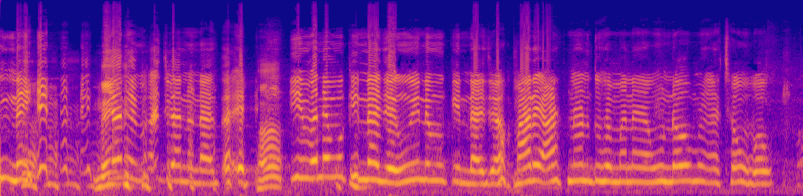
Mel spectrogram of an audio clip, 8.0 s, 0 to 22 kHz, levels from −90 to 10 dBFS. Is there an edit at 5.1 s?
yes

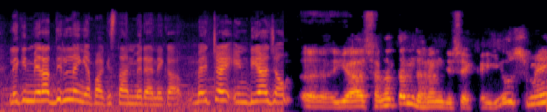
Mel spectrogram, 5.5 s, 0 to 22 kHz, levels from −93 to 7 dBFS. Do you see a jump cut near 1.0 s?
no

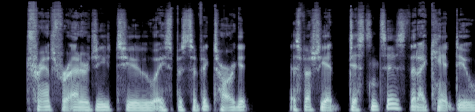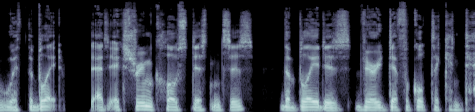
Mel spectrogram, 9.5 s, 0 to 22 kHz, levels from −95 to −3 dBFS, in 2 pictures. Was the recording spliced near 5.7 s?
yes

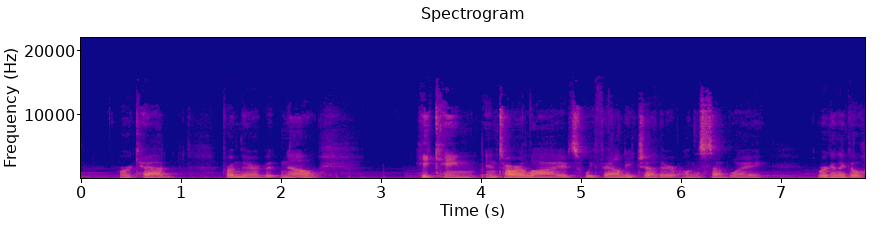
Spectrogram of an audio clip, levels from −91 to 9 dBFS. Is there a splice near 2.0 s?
yes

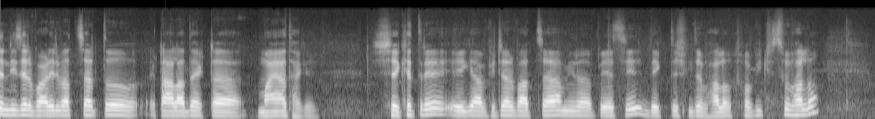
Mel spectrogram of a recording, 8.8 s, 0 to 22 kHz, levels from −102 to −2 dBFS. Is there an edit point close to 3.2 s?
no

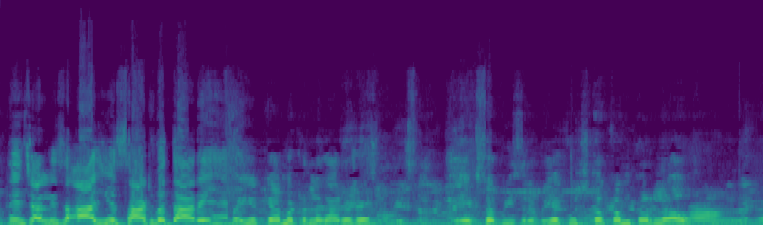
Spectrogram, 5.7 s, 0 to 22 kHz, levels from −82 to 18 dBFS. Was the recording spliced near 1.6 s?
yes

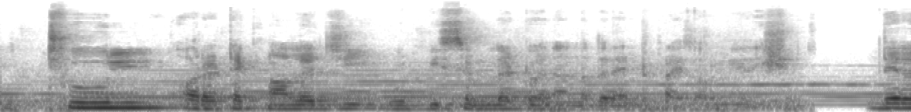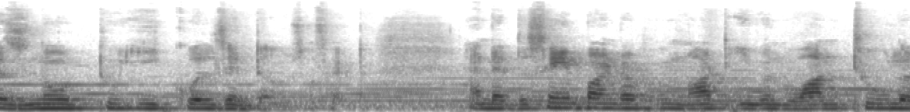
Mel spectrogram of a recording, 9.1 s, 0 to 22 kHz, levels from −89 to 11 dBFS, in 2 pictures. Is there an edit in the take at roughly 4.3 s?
yes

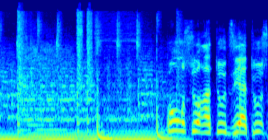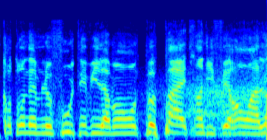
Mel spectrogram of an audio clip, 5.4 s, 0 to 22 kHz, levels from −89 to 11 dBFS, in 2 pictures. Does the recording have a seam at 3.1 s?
no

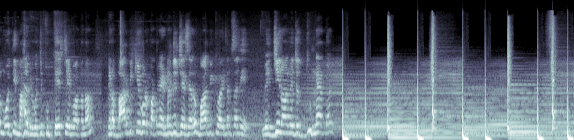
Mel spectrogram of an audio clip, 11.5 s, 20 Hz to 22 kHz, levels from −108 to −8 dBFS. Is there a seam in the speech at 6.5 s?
yes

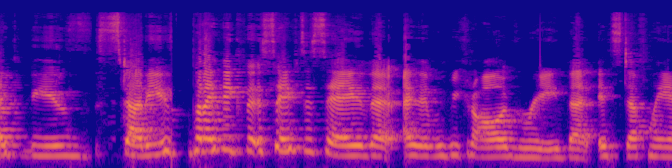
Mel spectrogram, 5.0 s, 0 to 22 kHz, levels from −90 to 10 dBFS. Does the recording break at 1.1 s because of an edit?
yes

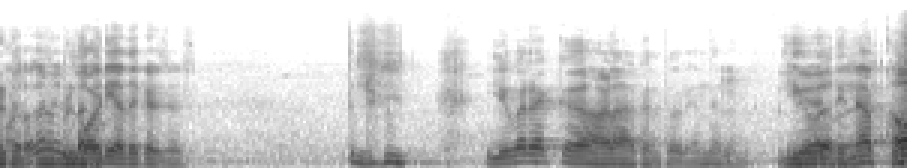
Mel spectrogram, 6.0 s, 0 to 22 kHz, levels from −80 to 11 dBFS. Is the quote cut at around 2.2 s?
no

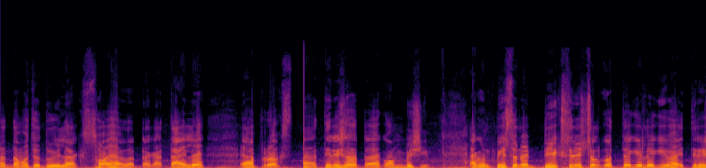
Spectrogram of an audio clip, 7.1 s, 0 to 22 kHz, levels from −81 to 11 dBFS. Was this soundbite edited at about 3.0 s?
no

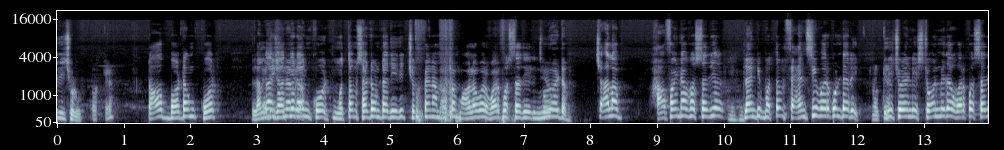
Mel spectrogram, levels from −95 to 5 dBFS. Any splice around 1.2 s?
no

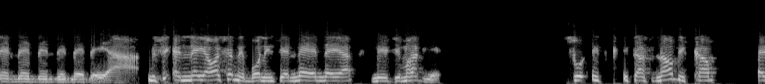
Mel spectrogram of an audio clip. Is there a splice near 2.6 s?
no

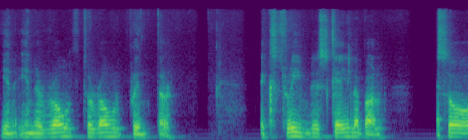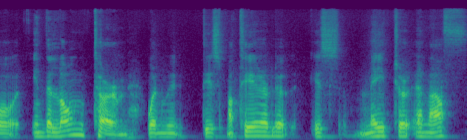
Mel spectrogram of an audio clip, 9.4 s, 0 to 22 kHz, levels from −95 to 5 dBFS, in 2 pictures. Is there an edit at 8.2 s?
no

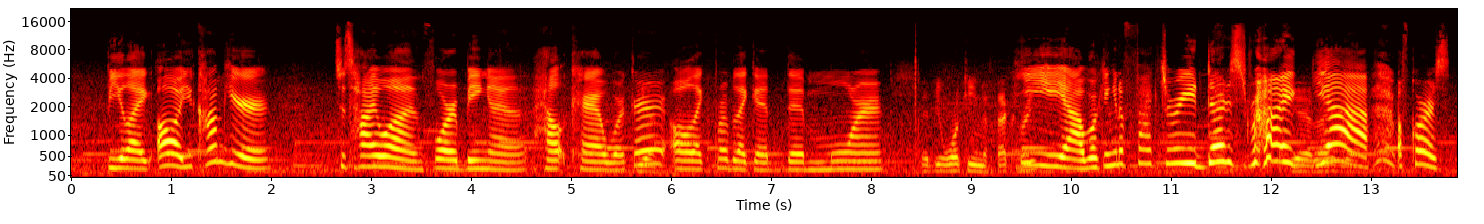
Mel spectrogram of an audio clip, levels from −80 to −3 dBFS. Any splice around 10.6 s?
no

